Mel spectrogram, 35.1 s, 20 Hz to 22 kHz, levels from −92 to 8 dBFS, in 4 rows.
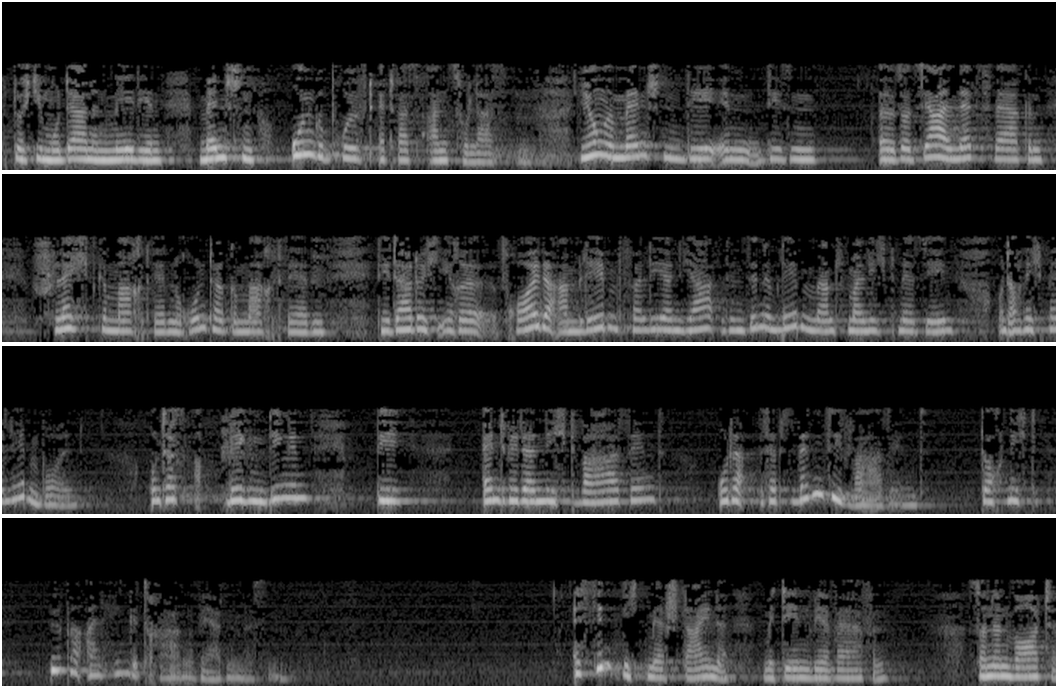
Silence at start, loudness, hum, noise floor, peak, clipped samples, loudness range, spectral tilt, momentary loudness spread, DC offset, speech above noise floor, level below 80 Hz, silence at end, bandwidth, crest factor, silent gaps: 0 s; -29 LUFS; none; -63 dBFS; -10 dBFS; under 0.1%; 7 LU; -6 dB/octave; 16 LU; under 0.1%; 34 dB; -70 dBFS; 0 s; 5.8 kHz; 20 dB; none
